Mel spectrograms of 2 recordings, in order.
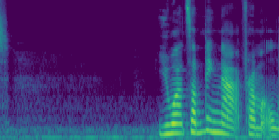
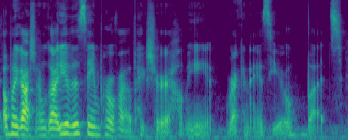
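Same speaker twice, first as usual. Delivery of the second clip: ordinary delivery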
